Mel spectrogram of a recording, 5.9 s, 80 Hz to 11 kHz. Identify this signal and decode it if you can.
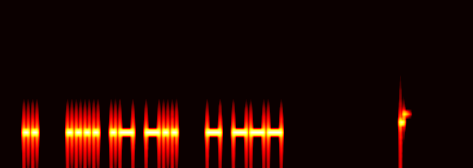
Morse code, heard as a keyed tone, about 22 wpm, 700 Hz. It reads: I HAD TO
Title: Sets of 3 Words 22wpm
